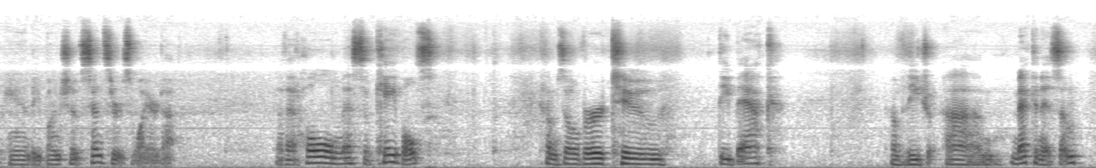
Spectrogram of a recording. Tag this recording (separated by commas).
Speech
